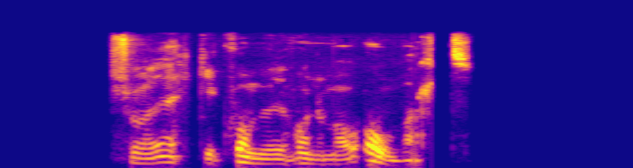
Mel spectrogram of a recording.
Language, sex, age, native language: Icelandic, male, 50-59, Icelandic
